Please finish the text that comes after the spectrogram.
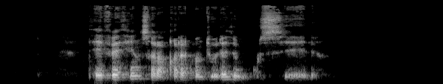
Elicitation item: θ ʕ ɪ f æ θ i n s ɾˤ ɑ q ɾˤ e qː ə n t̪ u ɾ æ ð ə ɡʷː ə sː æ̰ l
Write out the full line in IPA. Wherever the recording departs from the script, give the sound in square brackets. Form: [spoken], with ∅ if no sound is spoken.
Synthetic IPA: θ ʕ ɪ f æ θ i n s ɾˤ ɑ q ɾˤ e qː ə n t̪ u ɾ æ ð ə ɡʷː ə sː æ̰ l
